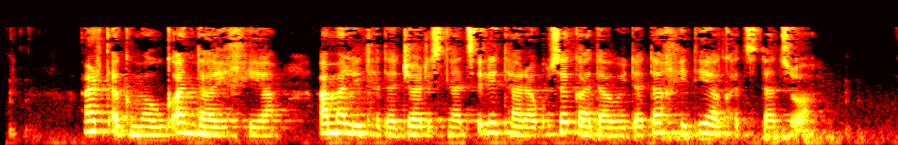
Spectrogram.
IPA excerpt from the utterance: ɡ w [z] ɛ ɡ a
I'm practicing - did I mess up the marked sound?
no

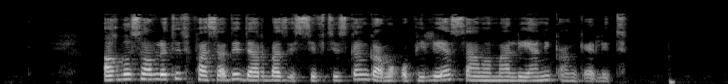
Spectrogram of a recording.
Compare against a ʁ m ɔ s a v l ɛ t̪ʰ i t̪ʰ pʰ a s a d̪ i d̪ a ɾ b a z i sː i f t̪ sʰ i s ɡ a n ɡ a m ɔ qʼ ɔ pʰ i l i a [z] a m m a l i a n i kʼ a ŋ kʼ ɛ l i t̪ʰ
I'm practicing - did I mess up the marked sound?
yes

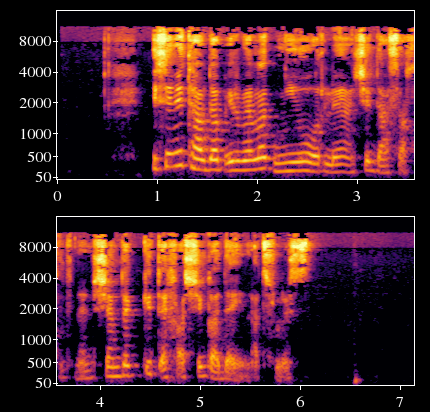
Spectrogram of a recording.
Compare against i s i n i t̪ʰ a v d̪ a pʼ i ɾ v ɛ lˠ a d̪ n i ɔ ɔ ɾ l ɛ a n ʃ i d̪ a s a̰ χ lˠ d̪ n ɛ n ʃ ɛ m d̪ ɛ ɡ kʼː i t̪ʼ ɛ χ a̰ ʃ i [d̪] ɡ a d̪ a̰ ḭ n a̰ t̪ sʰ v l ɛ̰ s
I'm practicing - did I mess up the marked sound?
yes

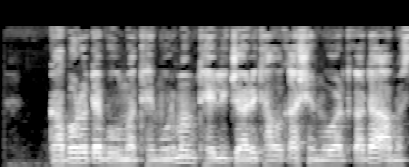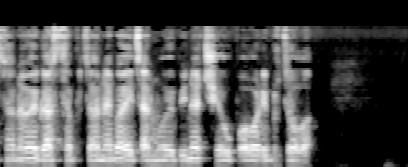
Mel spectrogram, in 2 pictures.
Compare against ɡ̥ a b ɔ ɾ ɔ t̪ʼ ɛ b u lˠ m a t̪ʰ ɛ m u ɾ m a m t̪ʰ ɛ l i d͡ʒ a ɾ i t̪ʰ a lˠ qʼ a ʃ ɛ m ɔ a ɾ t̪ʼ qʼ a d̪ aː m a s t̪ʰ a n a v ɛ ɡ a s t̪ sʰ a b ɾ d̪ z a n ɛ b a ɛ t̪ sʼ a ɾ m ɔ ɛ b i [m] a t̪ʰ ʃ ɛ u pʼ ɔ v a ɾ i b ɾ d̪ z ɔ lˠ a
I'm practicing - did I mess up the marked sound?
yes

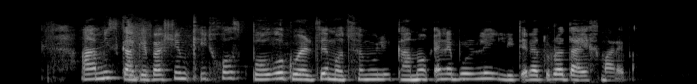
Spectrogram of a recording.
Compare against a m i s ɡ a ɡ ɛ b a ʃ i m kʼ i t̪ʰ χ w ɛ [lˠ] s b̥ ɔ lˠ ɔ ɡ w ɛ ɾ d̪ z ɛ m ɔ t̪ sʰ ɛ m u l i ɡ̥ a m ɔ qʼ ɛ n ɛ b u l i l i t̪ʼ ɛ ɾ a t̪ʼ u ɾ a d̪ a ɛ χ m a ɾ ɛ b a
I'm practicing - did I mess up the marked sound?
no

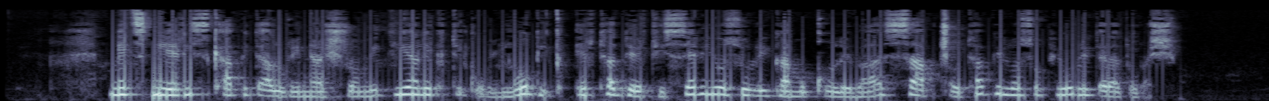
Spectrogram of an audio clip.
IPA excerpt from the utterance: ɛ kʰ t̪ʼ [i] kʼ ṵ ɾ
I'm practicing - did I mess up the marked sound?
no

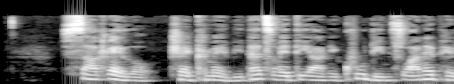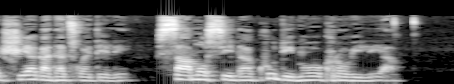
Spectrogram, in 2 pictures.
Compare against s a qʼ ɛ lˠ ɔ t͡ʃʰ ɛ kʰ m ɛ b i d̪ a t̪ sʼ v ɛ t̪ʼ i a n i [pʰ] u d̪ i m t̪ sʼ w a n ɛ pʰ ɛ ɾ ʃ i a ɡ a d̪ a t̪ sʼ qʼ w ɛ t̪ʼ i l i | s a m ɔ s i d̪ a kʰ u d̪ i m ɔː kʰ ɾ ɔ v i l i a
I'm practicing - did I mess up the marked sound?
yes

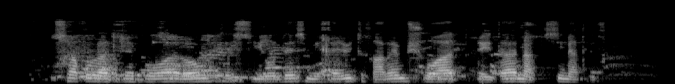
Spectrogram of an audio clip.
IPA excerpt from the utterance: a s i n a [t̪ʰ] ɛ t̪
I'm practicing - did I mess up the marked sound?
no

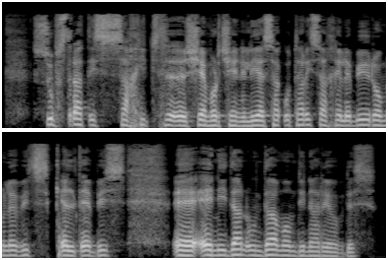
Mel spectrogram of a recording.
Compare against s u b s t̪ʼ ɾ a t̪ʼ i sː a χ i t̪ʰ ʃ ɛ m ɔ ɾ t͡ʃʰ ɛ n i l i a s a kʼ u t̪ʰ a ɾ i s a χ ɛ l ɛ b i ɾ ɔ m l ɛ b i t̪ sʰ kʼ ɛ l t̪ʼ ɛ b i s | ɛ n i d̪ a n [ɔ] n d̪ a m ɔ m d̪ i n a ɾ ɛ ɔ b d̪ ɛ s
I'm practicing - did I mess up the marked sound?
yes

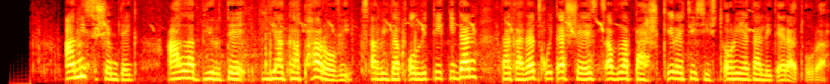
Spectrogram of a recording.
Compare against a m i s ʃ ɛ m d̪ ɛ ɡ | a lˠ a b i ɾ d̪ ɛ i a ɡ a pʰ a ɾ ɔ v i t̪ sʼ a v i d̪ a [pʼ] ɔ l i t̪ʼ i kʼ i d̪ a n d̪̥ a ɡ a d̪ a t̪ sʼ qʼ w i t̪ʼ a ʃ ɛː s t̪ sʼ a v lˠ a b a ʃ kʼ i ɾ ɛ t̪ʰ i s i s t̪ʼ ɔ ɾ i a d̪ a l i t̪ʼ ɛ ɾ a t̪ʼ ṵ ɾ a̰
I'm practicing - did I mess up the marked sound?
no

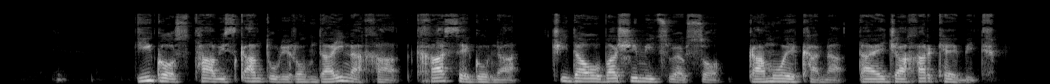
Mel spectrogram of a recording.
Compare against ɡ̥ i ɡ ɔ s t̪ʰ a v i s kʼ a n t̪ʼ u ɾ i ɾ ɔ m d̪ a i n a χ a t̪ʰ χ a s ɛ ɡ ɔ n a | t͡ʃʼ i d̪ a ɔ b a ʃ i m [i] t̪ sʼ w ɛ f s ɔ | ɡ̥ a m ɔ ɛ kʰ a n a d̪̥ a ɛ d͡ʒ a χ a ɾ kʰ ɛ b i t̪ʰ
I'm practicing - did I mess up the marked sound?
no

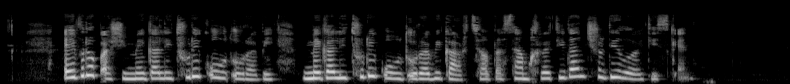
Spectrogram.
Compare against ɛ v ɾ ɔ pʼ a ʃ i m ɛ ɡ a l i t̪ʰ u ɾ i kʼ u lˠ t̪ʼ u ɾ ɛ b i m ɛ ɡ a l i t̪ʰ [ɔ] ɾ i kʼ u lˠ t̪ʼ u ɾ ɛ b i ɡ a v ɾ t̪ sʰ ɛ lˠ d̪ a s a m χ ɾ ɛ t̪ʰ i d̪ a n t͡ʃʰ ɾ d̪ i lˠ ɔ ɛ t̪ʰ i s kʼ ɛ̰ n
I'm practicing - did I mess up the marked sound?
yes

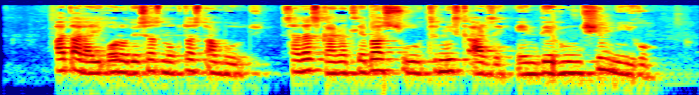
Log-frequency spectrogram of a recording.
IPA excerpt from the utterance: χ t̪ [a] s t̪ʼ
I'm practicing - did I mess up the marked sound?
no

